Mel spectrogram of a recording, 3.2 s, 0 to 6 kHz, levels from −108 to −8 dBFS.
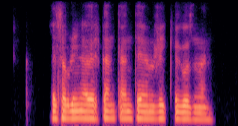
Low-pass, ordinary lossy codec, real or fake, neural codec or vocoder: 5.4 kHz; Opus, 16 kbps; fake; codec, 44.1 kHz, 7.8 kbps, Pupu-Codec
